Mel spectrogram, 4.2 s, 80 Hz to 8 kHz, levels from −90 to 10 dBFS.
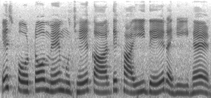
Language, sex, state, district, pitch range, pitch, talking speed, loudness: Hindi, female, Madhya Pradesh, Katni, 200-250 Hz, 225 Hz, 125 wpm, -13 LUFS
